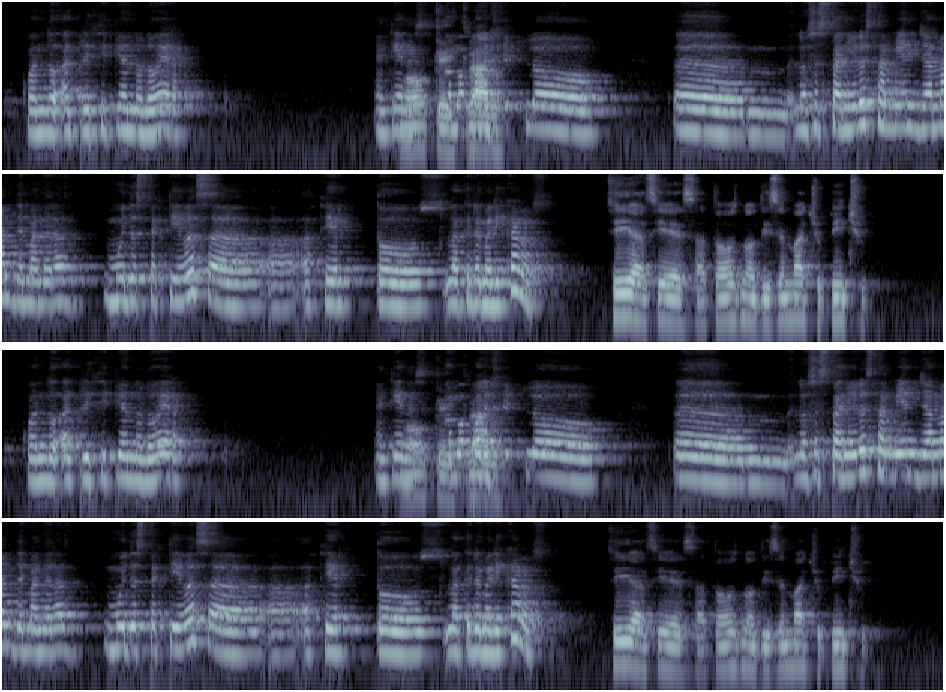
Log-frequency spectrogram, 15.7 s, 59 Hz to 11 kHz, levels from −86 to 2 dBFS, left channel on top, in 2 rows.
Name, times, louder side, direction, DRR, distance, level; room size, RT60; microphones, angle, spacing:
voice 1, 0.2-1.5 3.1-5.0 5.6-12.4, equal, 10° left, 1.0 m, -28 dB
voice 2, 3.3-4.2 12.9-15.1, left 4 dB, 50° left, 0.4 m, -30 dB
16.0 x 9.6 x 4.6 m
head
